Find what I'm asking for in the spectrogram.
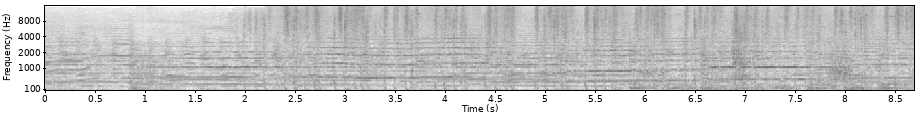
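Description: Rhythmic clip-clop of horse hooves at a steady trot in the video game Ghost of Tsushima, loud and close, layered over a continuous musical background with no voices.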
